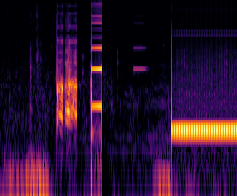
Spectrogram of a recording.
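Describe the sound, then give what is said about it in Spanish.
A telephone line tone on a call the caller takes to be an engaged line: after a few clicks and short noisy bursts, one steady, unbroken mid-pitched tone starts partway through and holds loud to the end. “Comunica. ¿No es cierto? Igual estaba hablando alguien. Seguramente ahora le estará quitando el teléfono. Igual la línea está ocupada, sí.”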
